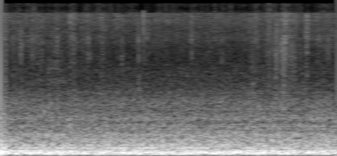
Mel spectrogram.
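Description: Steady low rumble of a car interior heard on a boosted police recording, a constant engine and road drone with no voices present.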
